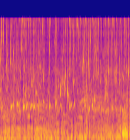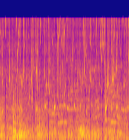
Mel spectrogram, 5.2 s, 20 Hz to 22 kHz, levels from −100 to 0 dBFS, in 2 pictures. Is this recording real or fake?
real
